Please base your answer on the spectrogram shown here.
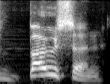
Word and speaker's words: boatswain: i'd bugger that up this is bosun but it's spelt boat swain i don't ask me why that is and i don't really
